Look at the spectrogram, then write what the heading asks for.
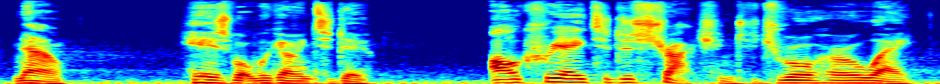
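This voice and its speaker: An actor playing a cocky young wizard student with a smooth, conspiratorial, self-assured manner. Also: male voice, lowish voice, lively intonation, moderate pace, big-room sound, slight background noise, close to an everyday voice. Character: cocky teenage wizard student, scheming, confident. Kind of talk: video game cutscene acting.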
